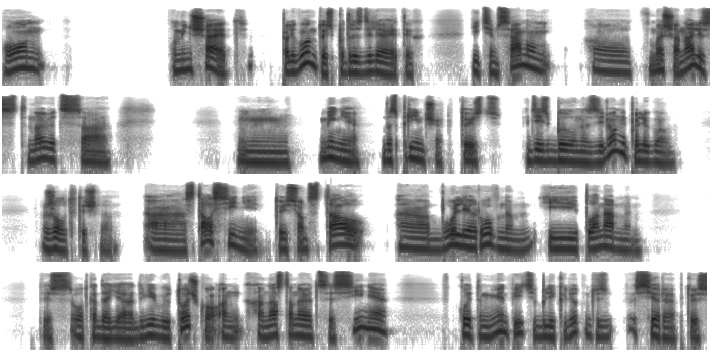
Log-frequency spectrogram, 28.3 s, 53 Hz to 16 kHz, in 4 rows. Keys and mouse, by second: 6.4 Tab, 8.4 click, 9.6 click, 10.0 middle click, 11.0 middle click, 11.5 click, 12.0 middle click, 14.0 middle click, 15.9 click, 16.8 middle click, 18.6 click, 21.0 click, 21.8 click, 22.2 g.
